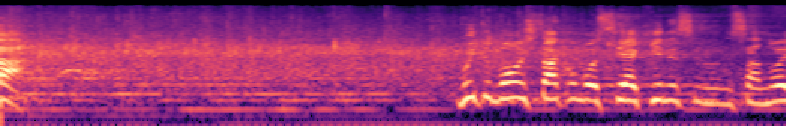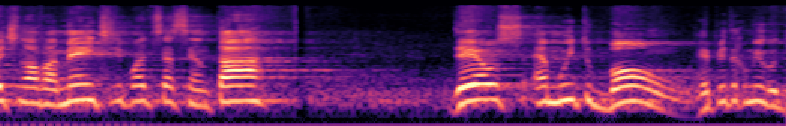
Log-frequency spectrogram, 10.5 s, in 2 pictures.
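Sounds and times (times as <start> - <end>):
audience applause: 0.0 - 4.8
speech: 3.0 - 7.2, 8.2 - 10.4.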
